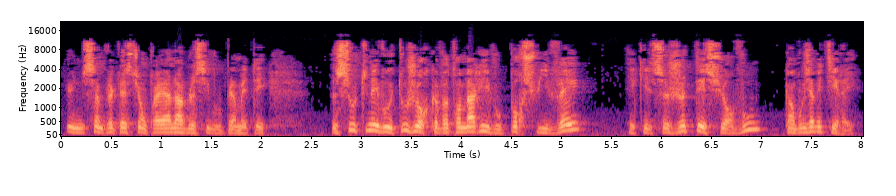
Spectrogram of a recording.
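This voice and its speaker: A measured, ironic police commissioner. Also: male voice, a little high, lively intonation, slightly rough. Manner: measured, deliberate and politely ironic. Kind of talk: vintage radio drama acting.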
